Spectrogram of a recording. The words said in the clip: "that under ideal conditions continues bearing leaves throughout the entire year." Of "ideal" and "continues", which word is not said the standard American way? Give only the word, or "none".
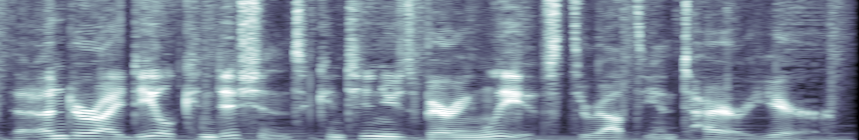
none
